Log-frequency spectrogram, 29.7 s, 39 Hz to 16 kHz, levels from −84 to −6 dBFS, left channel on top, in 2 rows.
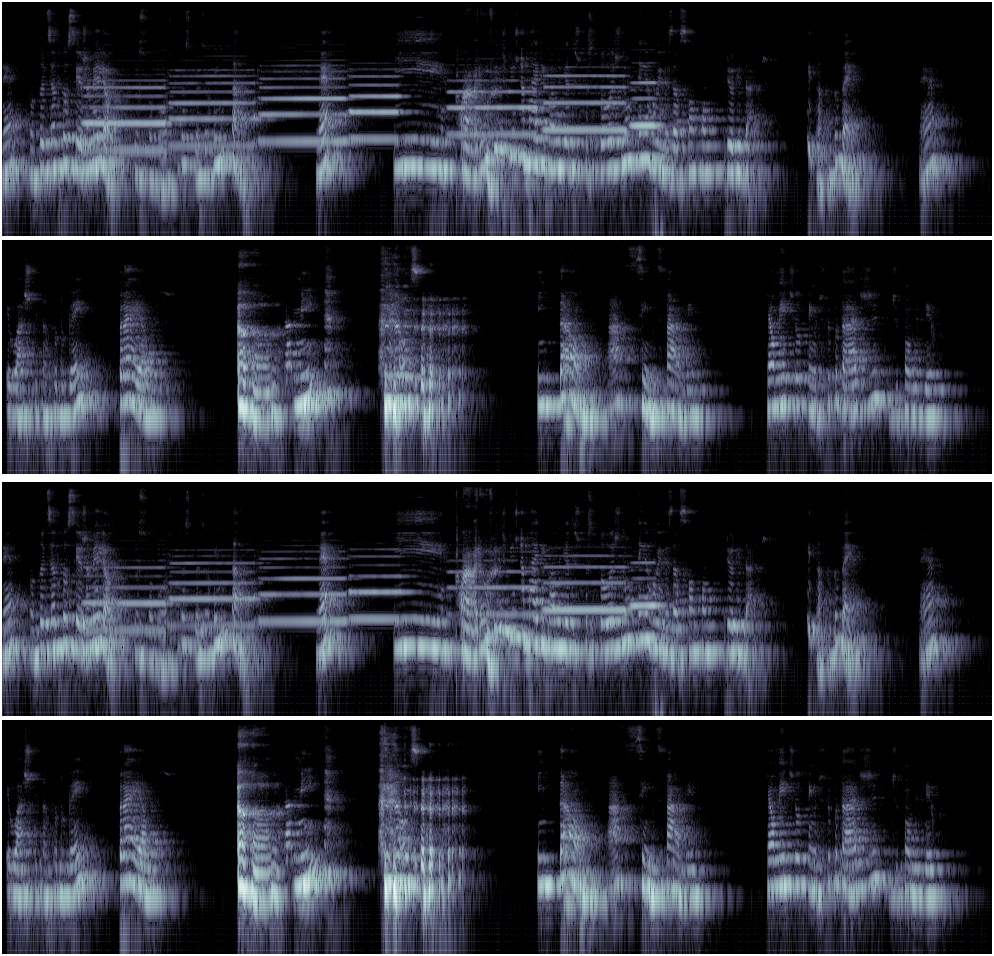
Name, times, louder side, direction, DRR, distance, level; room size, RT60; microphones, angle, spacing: voice 1, 0.0-1.7 2.0-3.7 4.7-4.9 5.9-6.7 7.2-11.3 12.1-12.8 13.8-14.0 14.9-16.1 16.6-17.2 19.1-19.8 20.6-21.0 22.9-24.1 24.4-25.3 26.3-29.0, right 1 dB, 15° right, 2 dB, 1.8 m, -32 dB
Wind instrument woodwind instrument, 1.2-6.0 6.7-9.8, left 2 dB, 20° left, 0.7 m, -38 dB
voice 2, 6.9-7.4 18.4-19.1 20.5-20.8 21.1-21.7, right 3 dB, 60° right, 10 dB, 0.4 m, -26 dB
12.0 x 6.1 x 7.1 m, 0.86 s
head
